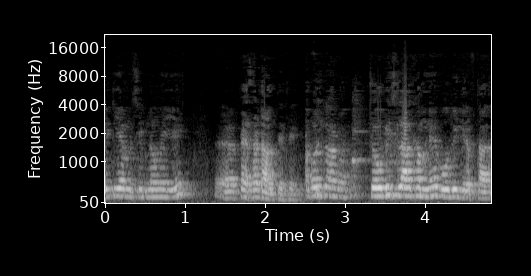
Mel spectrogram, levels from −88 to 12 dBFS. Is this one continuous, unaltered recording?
no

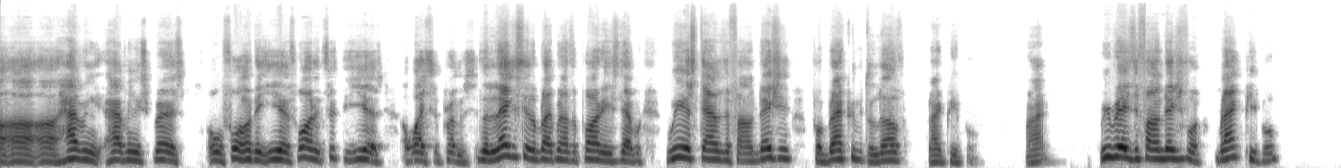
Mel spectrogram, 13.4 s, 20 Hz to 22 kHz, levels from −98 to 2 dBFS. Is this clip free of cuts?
no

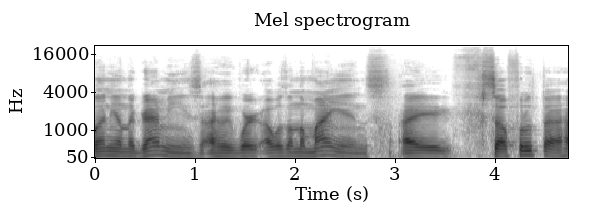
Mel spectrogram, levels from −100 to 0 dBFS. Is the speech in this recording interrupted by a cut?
no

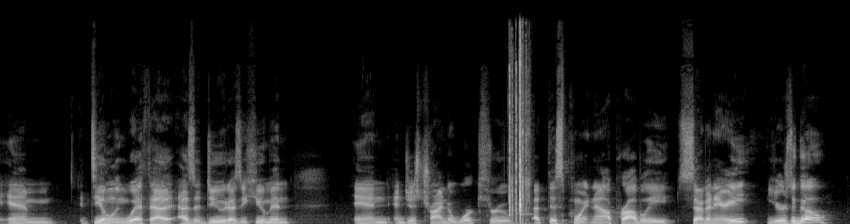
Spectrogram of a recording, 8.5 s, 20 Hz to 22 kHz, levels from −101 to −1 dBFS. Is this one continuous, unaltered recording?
no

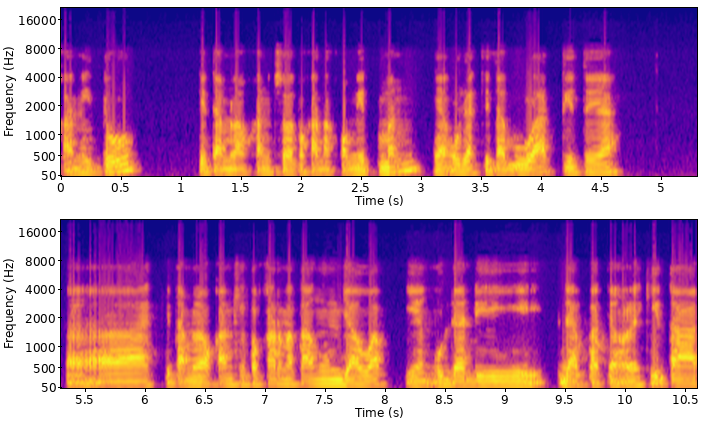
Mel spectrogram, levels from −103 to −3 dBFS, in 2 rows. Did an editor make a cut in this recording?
no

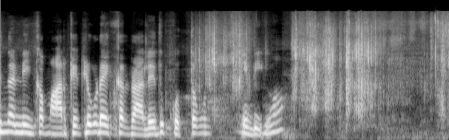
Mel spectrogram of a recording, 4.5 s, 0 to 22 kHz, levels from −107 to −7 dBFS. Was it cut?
yes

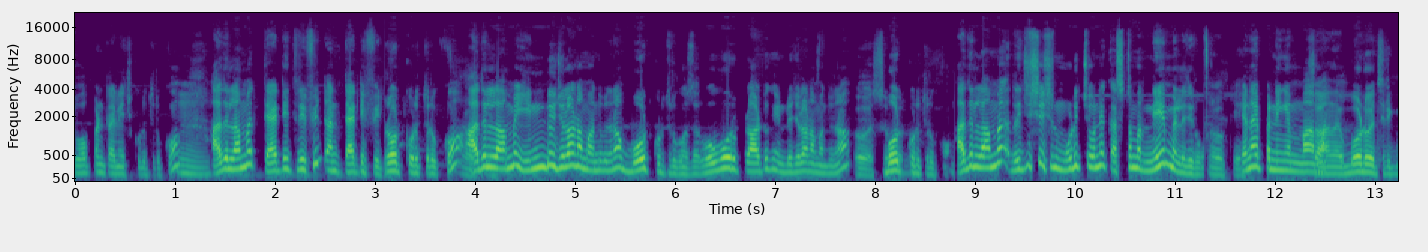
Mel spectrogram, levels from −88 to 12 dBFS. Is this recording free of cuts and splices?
yes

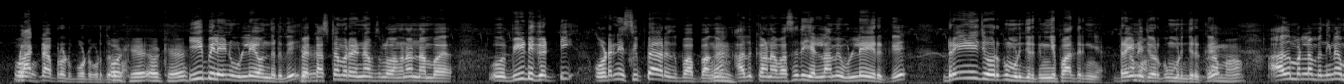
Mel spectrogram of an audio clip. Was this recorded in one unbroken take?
no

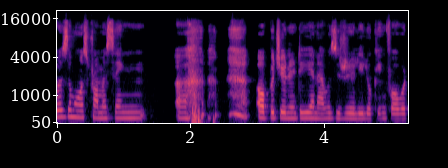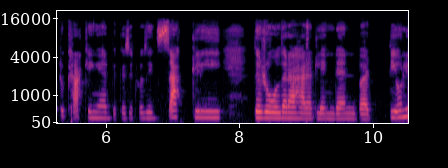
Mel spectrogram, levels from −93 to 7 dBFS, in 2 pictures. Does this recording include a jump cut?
no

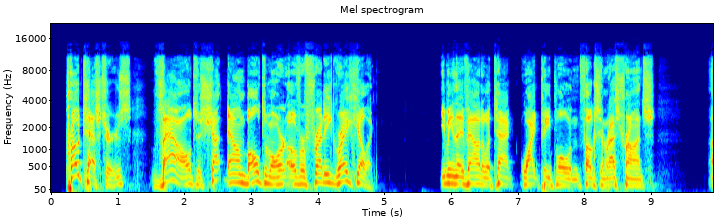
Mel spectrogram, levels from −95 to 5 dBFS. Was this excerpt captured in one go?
no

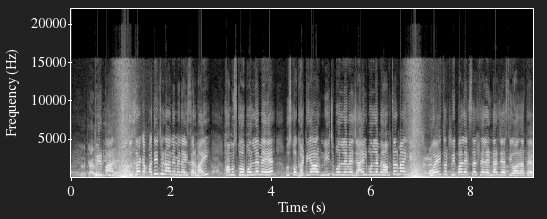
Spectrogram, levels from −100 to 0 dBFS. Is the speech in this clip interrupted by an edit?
yes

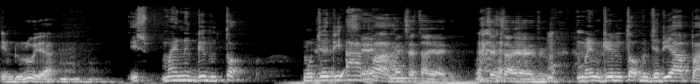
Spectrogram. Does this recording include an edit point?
no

